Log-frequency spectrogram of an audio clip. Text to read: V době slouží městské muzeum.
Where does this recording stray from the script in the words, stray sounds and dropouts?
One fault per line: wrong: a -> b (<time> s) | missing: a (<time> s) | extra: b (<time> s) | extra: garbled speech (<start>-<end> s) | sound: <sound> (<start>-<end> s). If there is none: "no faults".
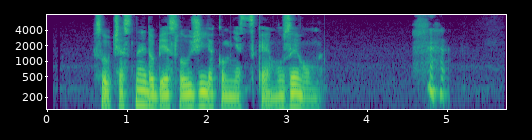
extra: současné (0.6 s)
extra: jako (2.0 s)
sound: laugh (4.6-5.1 s)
